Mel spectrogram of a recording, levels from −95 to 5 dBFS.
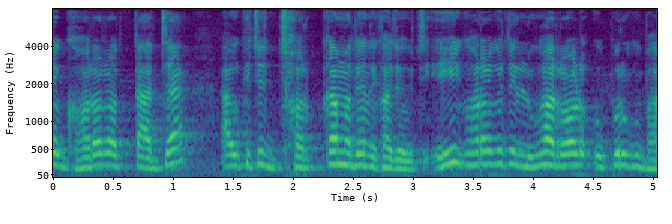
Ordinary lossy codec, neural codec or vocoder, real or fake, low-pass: none; none; real; none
